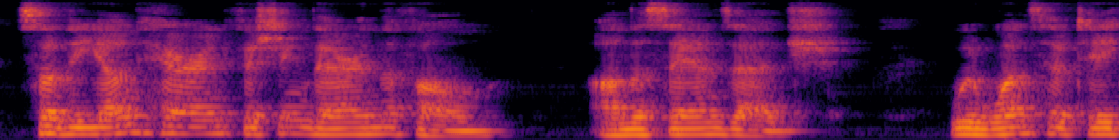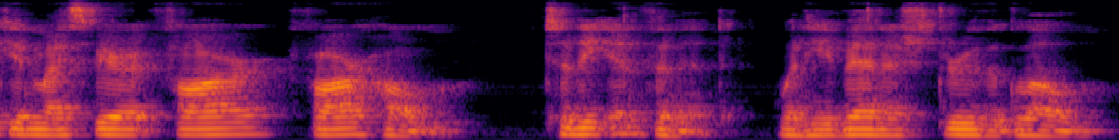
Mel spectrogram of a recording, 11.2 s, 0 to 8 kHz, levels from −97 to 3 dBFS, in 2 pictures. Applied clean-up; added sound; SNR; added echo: none; none; none; reverberation time 0.3 s.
